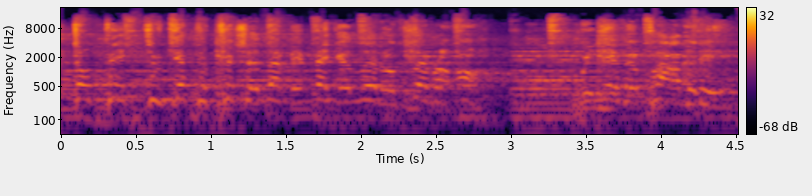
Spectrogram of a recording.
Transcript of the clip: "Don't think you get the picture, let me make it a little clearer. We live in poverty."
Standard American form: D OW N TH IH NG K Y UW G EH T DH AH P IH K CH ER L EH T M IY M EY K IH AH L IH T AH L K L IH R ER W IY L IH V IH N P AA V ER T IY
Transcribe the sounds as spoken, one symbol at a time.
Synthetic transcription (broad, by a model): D OW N TH IH NG K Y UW G EH T DH AH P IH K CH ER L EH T M IY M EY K IH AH L IH T L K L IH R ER W IY N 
